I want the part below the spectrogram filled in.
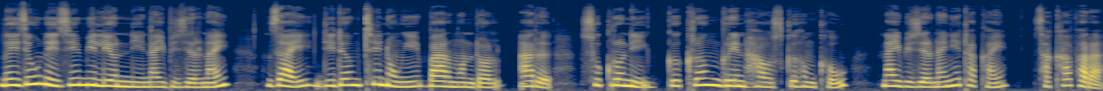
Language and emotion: Bodo, neutral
